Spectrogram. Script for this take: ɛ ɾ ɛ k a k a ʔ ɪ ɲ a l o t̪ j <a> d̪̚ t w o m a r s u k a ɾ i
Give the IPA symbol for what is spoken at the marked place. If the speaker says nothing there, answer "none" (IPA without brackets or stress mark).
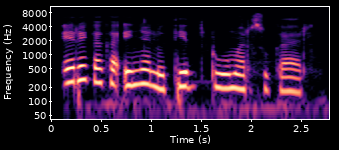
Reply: e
